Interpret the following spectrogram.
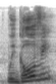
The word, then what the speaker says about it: Wegovy: How you pronounce that, B? Wegovy.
